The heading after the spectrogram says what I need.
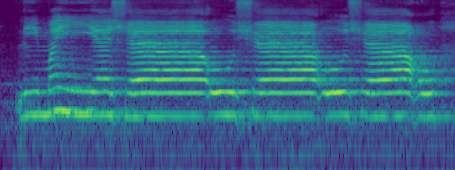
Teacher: Mat artinya panjang, wajib artinya harus, mufasil artinya bersambung. Jadi panjangnya harus 2,5 alif sama dengan 5 harokat, 5 gerakan, 5 ketukan, 5 kata. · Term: mat wajib mutasil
